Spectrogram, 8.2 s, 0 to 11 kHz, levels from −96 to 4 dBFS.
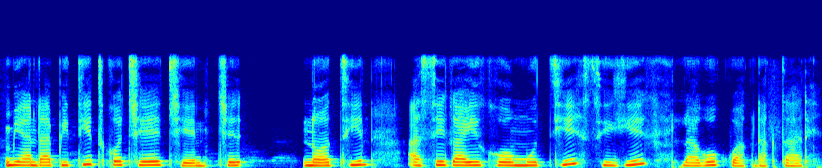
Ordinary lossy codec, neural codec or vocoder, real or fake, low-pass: none; none; real; 7.2 kHz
